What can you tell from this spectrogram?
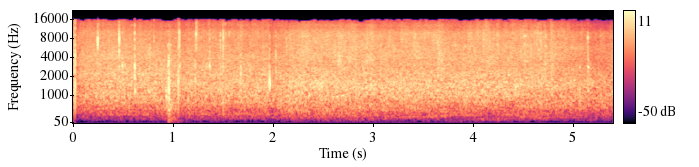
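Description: Heavy rain pouring steadily, with a few sharp taps close by, the strongest about one and two seconds in.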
